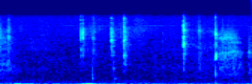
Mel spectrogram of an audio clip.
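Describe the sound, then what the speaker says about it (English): Typing on a computer keyboard during a PowerPoint lesson, irregular clusters of crisp key clicks heard close up, with a few louder taps standing out over quiet room noise. "now I'm going to type charts"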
